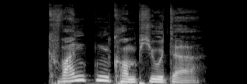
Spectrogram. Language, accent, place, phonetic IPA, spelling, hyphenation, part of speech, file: German, Germany, Berlin, [ˈkvantn̩kɔmˌpjuːtɐ], Quantencomputer, Quan‧ten‧com‧pu‧ter, noun, De-Quantencomputer.ogg
- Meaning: quantum computer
